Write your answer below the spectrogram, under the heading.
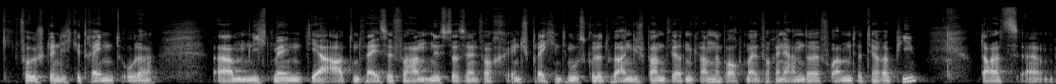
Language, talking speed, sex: German, 185 wpm, male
